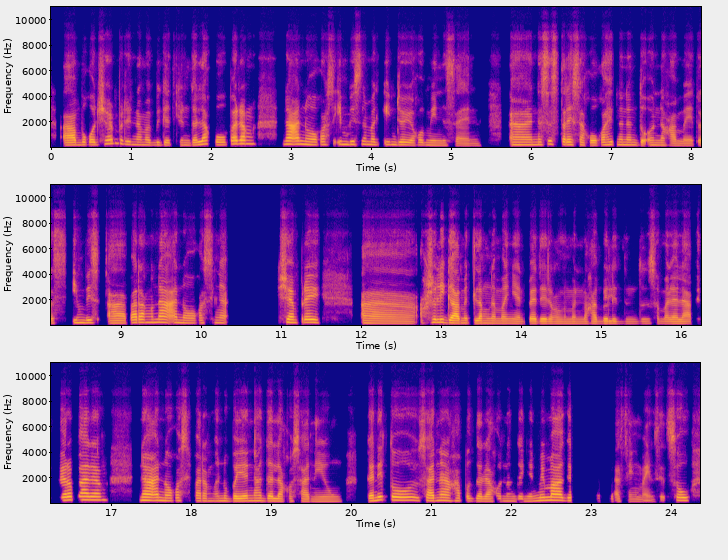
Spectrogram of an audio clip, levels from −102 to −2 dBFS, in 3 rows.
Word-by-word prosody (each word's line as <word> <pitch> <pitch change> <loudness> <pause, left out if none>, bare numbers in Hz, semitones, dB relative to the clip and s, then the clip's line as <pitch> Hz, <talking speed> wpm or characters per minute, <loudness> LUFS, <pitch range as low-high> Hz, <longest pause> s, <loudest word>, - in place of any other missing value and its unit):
ah, 185 +1 +5
bukod 200 +1 -1
siyempre 280 -2 -1
na 205 - -4
mabigat 185 -1 -4
'yung 180 -1 -9
dala 230 +7 +2
ko 195 -1 -1
parang 270 +1 +3 0.3
naano 245 -3 +4
ako 220 - -2
kasi - - -11
imbes 230 +1 -2
na 230 - -4
mag-enjoy 205 -2 -2
ako 190 +1 -4
minsan, 150 -5 -8 0.4
ah, 200 0 +2
nasa-stress 210 -1 -1
ako, 180 -1 0
ah, 195 - +1
kahit 215 - -2
na 200 - -2
nandoon 185 -1 -3
na - - -9
kami. 160 -4 -6
Tapos 175 0 -6
imbes 210 0 0 0.2
ah, 180 0 +2
parang 225 +1 +3
naano 215 -5 +2
ako 195 - -10
kasi 205 0 -9
nga 190 - -1 0.6
siyempre, 230 -1 +4 0.5
ah, 165 -3 -1
actually 235 0 +1
gamit 185 -3 +6
lang 180 0 +1
naman 170 -1 -4
'yan 155 -1 -6
puwede 165 -1 +3
lang 160 0 -5
naman 160 0 -7
makabili 165 +1 -2
din 155 +1 -16
do'n 160 +1 -12
sa 165 0 -9
malalapit, 150 -1 -3
pero 240 +2 +5
parang, 260 -1 +4 0.4
naano 230 -3 +6
kasi 220 0 -6
parang, 195 -2 -3
"Ano 195 -1 -5
ba 185 - +2
'yan, 195 +2 +2
nadala 190 -3 +1
ako 185 - -12
sana 170 -1 -3
'yung 165 0 -8 0.4
ganito, 240 +2 +4
sana 220 +1 +3
nakapagdala 185 -3 -3
ako 190 0 -11
ng 180 -1 -9
ganiyan." 180 +2 -5
May 225 - +1
mga 235 -2 +6
gano'ng 195 -3 -10
klaseng 170 0 -10
mindset. - - -10
So, 225 0 +2
195 Hz, 180 wpm, -24 LUFS, 170-225 Hz, 0.6 s, gamit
